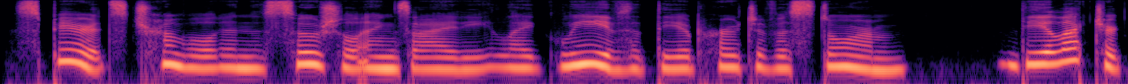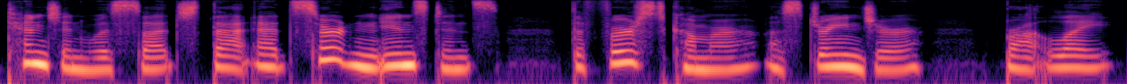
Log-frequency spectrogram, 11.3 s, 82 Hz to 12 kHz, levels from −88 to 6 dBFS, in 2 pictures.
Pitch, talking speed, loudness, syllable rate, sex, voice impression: 225 Hz, 160 wpm, -18 LUFS, 4.5 syllables/s, female, feminine, slightly adult-like, calm, friendly, slightly elegant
